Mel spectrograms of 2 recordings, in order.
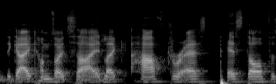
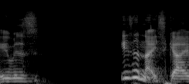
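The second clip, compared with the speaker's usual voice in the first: ordinary talk, nothing marked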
